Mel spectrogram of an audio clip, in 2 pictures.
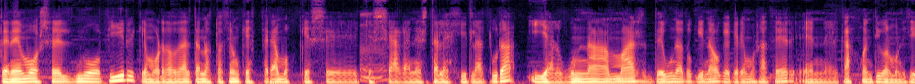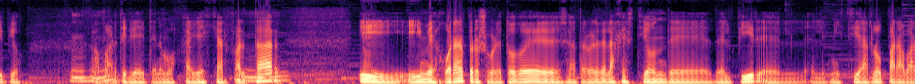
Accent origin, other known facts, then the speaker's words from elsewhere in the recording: Fresnedilla de la Oliva, Community of Madrid, Spain; siempre he pensado en vivir en mi pueblo, que es en donde he nacido y donde me ha gustado vivir siempre y mantener la vida allí.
